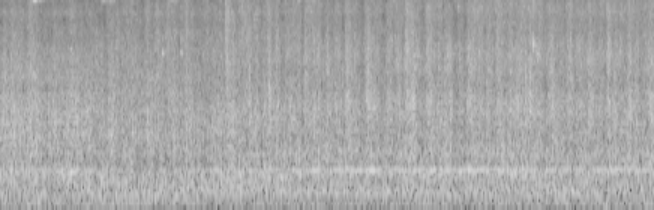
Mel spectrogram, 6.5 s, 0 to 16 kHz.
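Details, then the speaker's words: Powerscreen PT330 jaw crusher running before toggle plate replacement; the toggle plate is badly worn and the crusher won't run right. Jaws set to about 70mm, feeding a 105 scalper. Heavy continuous rumbling and rattling with a steady drone. Noisy jaws. "Right, so I'll just show you the crusher working at the moment. We're going to do the work on shortly. Noisy the jaws are, yeah?"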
